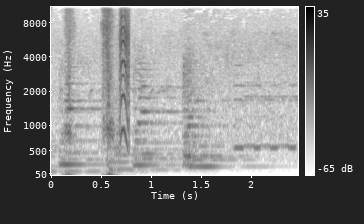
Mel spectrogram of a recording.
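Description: Cartoon rodent characters making short squeaky chitters over an orchestral film score: a few quick squeaks in the first second, one rising and falling in pitch, and another about a second and a half in.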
